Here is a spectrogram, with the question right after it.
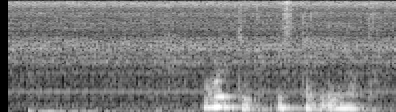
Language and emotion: Russian, sad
